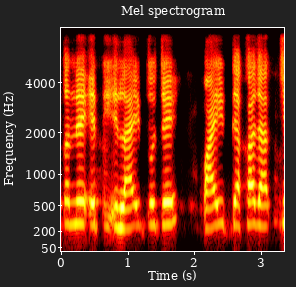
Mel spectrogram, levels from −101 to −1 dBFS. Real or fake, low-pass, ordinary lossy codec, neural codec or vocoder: fake; 7.2 kHz; none; codec, 24 kHz, 1.2 kbps, DualCodec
